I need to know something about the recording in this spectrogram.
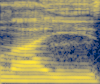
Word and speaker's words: Nighy: How do you pronounce Bill Nighy's name? Bill Nighy, Not Bill Nye, the science guy. Bill Nighy, the British guy.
